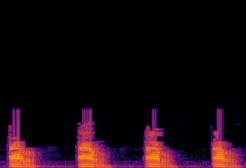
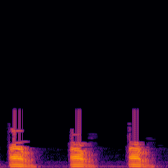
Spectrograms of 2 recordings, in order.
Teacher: راہ کے اندر جو ہے وہ اس کی آواز ریپیٹ ہوتی ہے سنائی دیتی ہے · Term: تقریر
